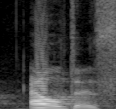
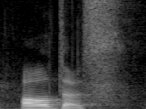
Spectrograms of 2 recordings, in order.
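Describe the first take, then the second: First: The name is said with an American pronunciation. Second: The name is said with a British pronunciation. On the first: "in uh, Amer- American English" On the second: "the proper way of pronouncing in British way"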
